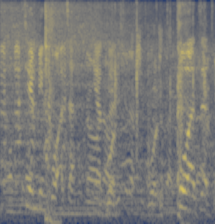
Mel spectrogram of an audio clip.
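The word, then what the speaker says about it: 煎饼果子: Jian bing guo zi. Jian bing guo zi. Jian bing guo zi. Yeah, guo zi. Jian bing guo zi.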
